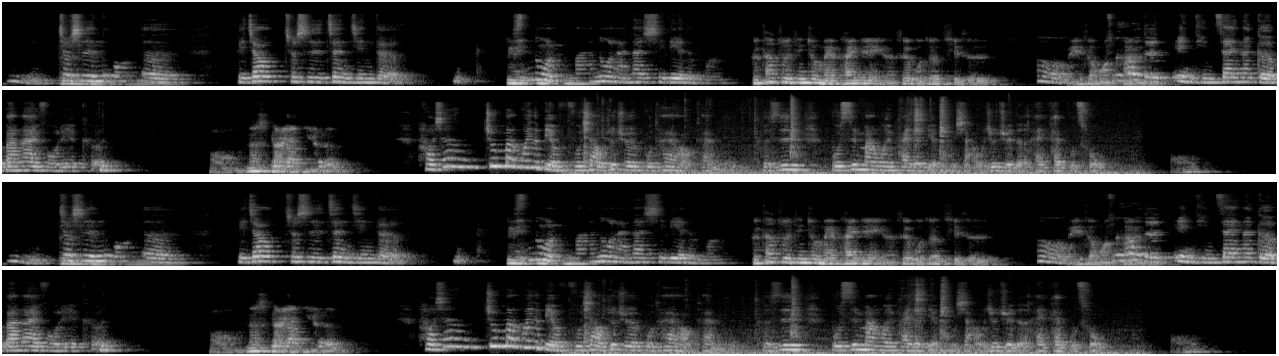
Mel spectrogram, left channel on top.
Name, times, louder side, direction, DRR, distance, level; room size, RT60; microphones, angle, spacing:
voice 1, 0.0-1.8 2.4-4.0 4.5-4.6 5.2-7.2 10.3-10.7 11.1-13.9 15.4-16.1 16.7-23.8, equal, 40° left, 0 dB, 1.3 m, -23 dB
voice 2, 0.6-1.6 5.0-5.8 7.5-9.9 10.7-11.6 14.8-16.0 24.5-24.7, left 1 dB, 10° left, 3 dB, 0.6 m, -23 dB
sound 1, 18.3-24.2, equal, 65° left, 1.6 m, -31 dB
4.6 x 2.6 x 4.1 m, 0.42 s
head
